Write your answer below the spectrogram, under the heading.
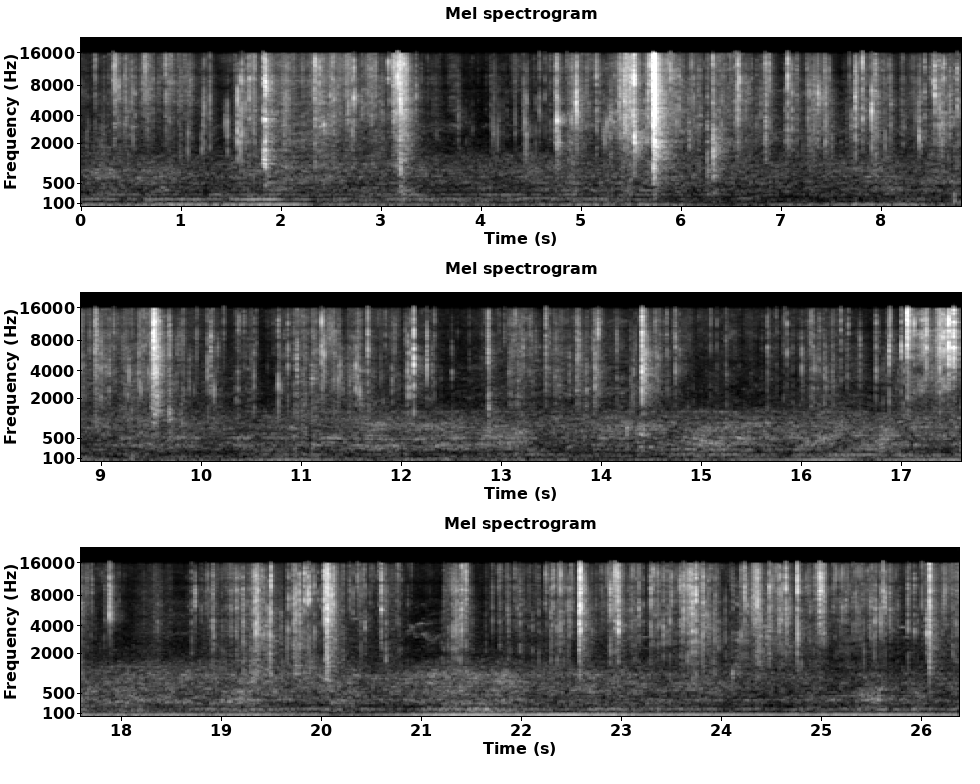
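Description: Crinkling and tearing of a foil packet being opened by hand, with scattered sharp clicks of small plastic parts being handled, over a steady low hum.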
